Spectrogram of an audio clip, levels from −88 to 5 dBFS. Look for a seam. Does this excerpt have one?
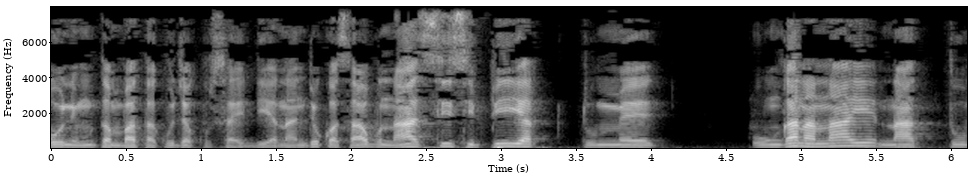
no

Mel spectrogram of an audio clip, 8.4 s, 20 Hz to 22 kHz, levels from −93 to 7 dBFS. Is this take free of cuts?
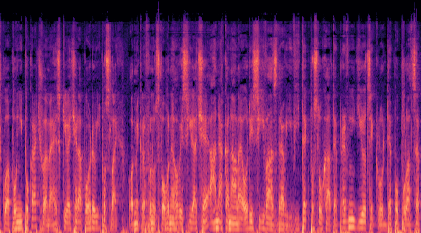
no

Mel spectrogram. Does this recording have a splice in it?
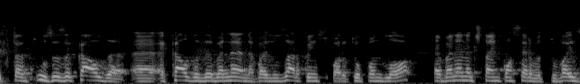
no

